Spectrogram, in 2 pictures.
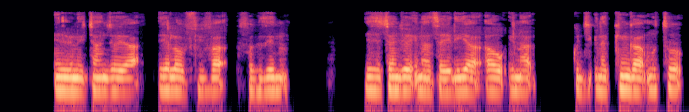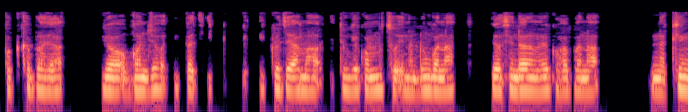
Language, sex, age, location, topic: Swahili, male, 18-24, Wajir, health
